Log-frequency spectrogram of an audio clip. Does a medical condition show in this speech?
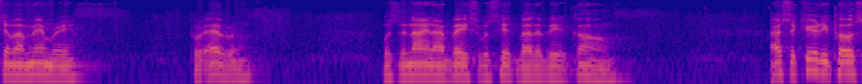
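Yes: Parkinson's disease; small handwriting.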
